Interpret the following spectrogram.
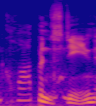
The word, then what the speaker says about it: Klopfenstein: We have Klopfenstein. Am I pronouncing that correct all the time? Yeah, that's correct. Is that good? Yeah. That F is silent. Is that what you say? Yeah, it's silent. Correct. You ever thought of getting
